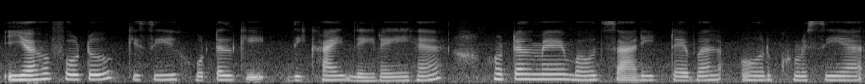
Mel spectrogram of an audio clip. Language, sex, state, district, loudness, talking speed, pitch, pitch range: Hindi, female, Gujarat, Gandhinagar, -19 LUFS, 110 wpm, 205 Hz, 190-225 Hz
